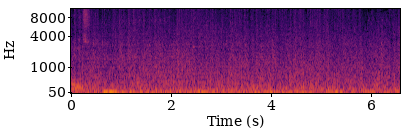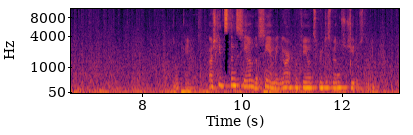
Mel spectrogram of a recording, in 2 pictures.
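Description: Explosions and gunfire crackle and boom.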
